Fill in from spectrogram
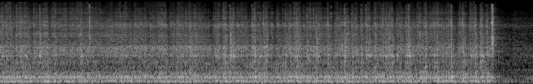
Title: KitchenAid artisan stand mixer grinding noise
